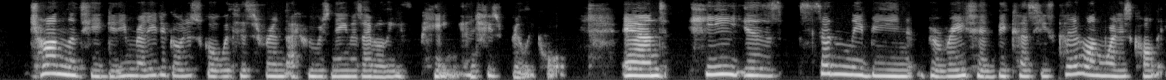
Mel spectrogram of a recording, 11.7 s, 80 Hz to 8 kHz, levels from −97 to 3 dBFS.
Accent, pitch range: American, 220-265 Hz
